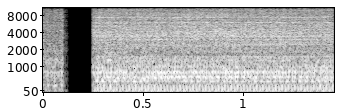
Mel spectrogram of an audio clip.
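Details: Champion generator, after no-start fixed by checking fuel lines and refitting a carburetor part: even, constant-pitch drone under load, no hunting or surging; owner suspects fuel distribution issue or bad fuel.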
